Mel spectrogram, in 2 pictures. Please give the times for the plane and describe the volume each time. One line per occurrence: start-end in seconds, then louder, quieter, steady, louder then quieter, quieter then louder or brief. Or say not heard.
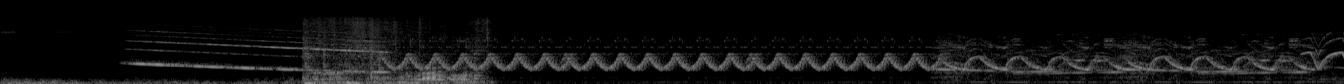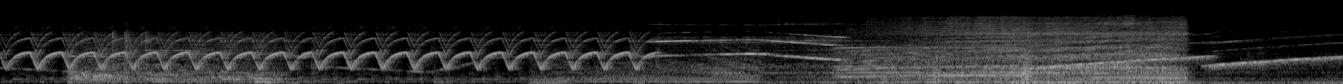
18.7-25.4 louder.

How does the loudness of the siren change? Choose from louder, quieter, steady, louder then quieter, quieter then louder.
louder.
